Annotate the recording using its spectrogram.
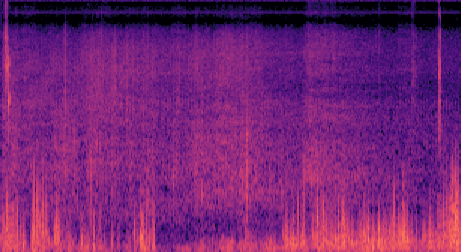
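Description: Wind buffeting the microphone in uneven gusts, heavier in the second half. Under it is the low sound of a Ford sedan moving slowly on a sandy dirt track.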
